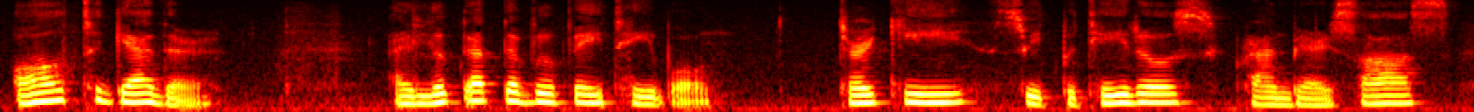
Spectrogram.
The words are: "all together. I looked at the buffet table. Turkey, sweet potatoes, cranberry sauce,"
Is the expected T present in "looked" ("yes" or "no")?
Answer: yes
